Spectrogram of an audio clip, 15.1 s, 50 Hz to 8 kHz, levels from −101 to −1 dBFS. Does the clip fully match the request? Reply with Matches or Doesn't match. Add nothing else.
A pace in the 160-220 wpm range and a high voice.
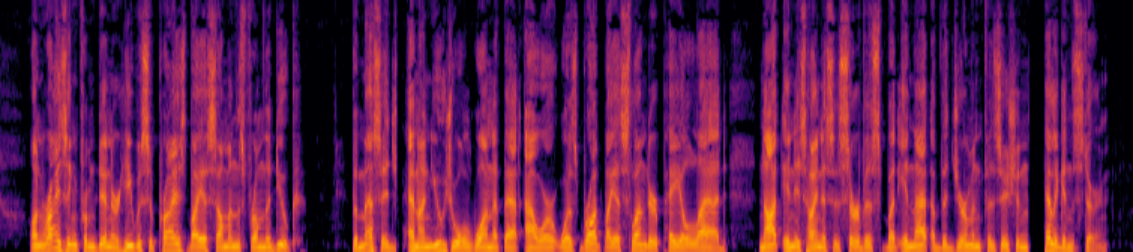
Doesn't match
